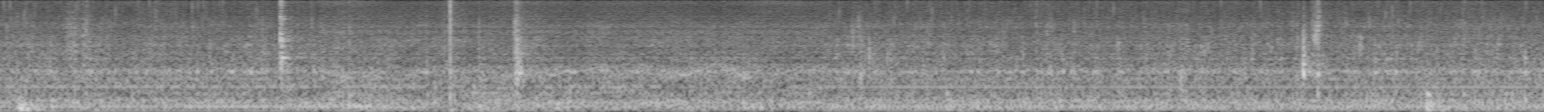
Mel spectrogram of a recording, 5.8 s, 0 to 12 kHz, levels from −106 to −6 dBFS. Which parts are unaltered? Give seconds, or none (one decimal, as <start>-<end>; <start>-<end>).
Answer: 0.0-1.2; 3.1-5.8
